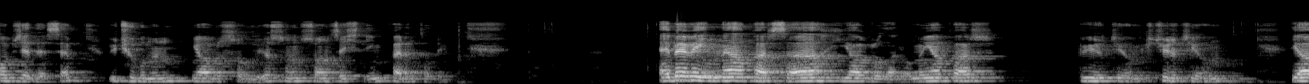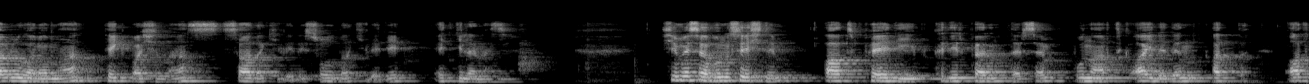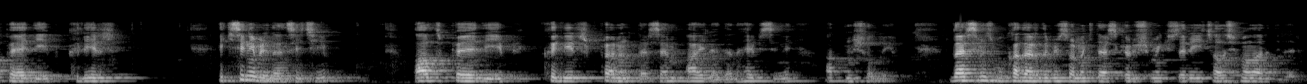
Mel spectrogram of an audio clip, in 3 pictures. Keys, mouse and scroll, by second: 5.4 click, 6.4 click, 6.9 g, 9.6 s, 12.3 click, 13.5 g, 15.6 click, 16.1 g, 20.0 click, 21.6 alt+p, 24.3 click, 25.8 alt+p, 27.4 click, 29.2 shift+click, 30.7 alt+p, 33.5-35.0 scroll down 1.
